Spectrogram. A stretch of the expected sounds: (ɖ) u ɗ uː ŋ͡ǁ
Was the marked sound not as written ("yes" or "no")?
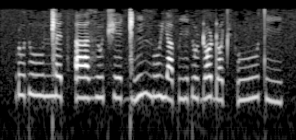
yes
